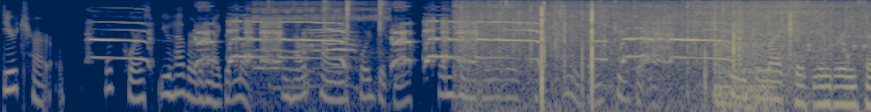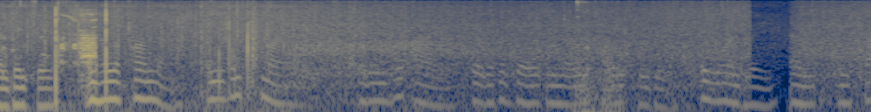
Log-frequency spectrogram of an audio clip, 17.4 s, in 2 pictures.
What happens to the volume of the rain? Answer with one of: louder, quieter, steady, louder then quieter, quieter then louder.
quieter.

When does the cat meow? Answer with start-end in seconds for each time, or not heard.
2.5-3.9, 7.1-7.8, 14.4-15.0.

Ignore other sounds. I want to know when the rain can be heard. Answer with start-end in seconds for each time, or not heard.
4.5-17.3.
